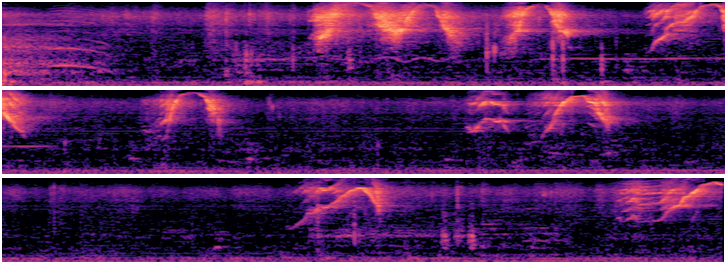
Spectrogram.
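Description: Bird chirping: short, high-pitched chirps that each rise and fall, coming in quick clusters of several, a few times over.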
